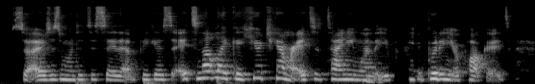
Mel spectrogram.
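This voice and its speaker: A woman with a Dutch accent and a fairly high pitch. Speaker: newborn photographer. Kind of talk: live video chat interview. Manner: hesitant, many fillers.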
